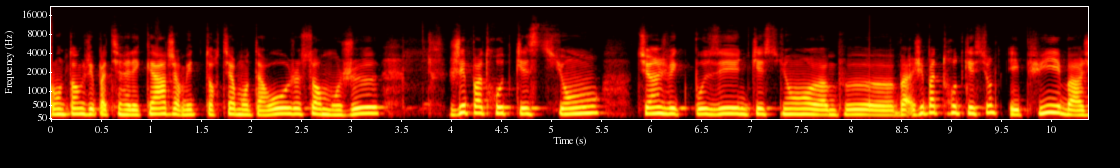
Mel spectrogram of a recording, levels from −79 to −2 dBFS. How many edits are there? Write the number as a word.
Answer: one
